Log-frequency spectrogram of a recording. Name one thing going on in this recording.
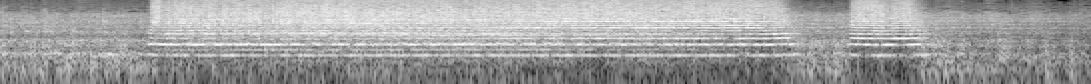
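A train horn blares long and loud, then blasts once more briefly.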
